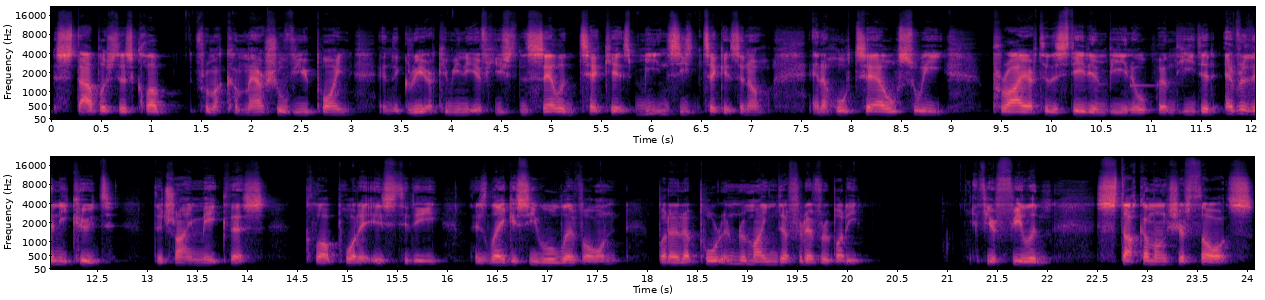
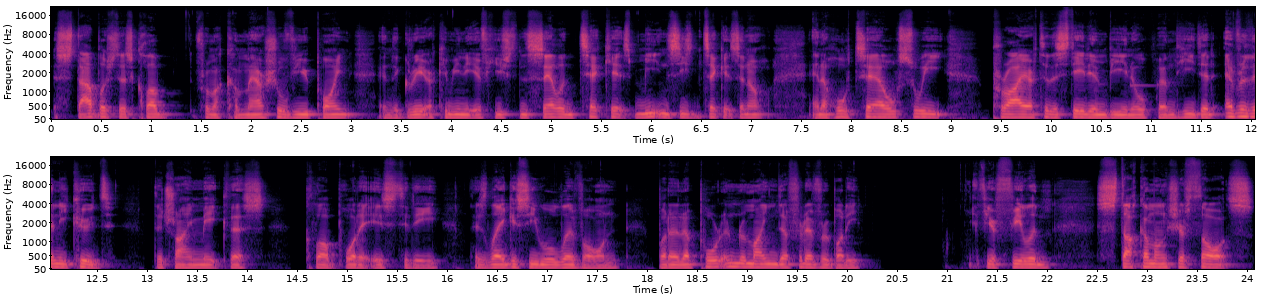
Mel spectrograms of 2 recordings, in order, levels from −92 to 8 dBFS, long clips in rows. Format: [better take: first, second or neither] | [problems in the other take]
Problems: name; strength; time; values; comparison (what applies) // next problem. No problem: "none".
second | thin; very; fading below 300 Hz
